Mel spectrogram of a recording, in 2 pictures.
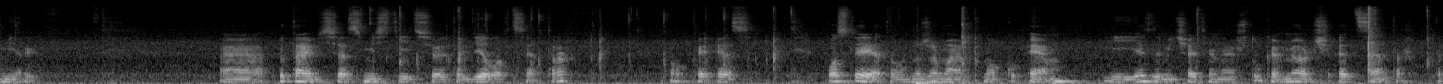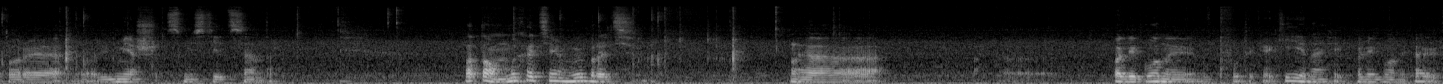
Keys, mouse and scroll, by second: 3.6 click, 4.2 shift+middle click, 4.9 middle click, 5.4 shift+middle click, 6.3-6.6 scroll up 1, 6.7 middle click, 7.2-7.7 shift+scroll up 1, 9.7 m, 14.5 shift+middle click, 15.3 middle click, 18.3 click, 20.4 middle click, 21.0 shift+middle click.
